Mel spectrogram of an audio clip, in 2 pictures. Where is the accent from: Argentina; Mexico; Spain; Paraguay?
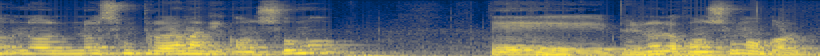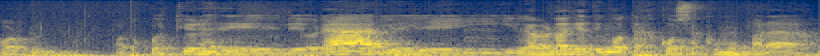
Argentina; Yo como sociedad argentina, y me hago cargo también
